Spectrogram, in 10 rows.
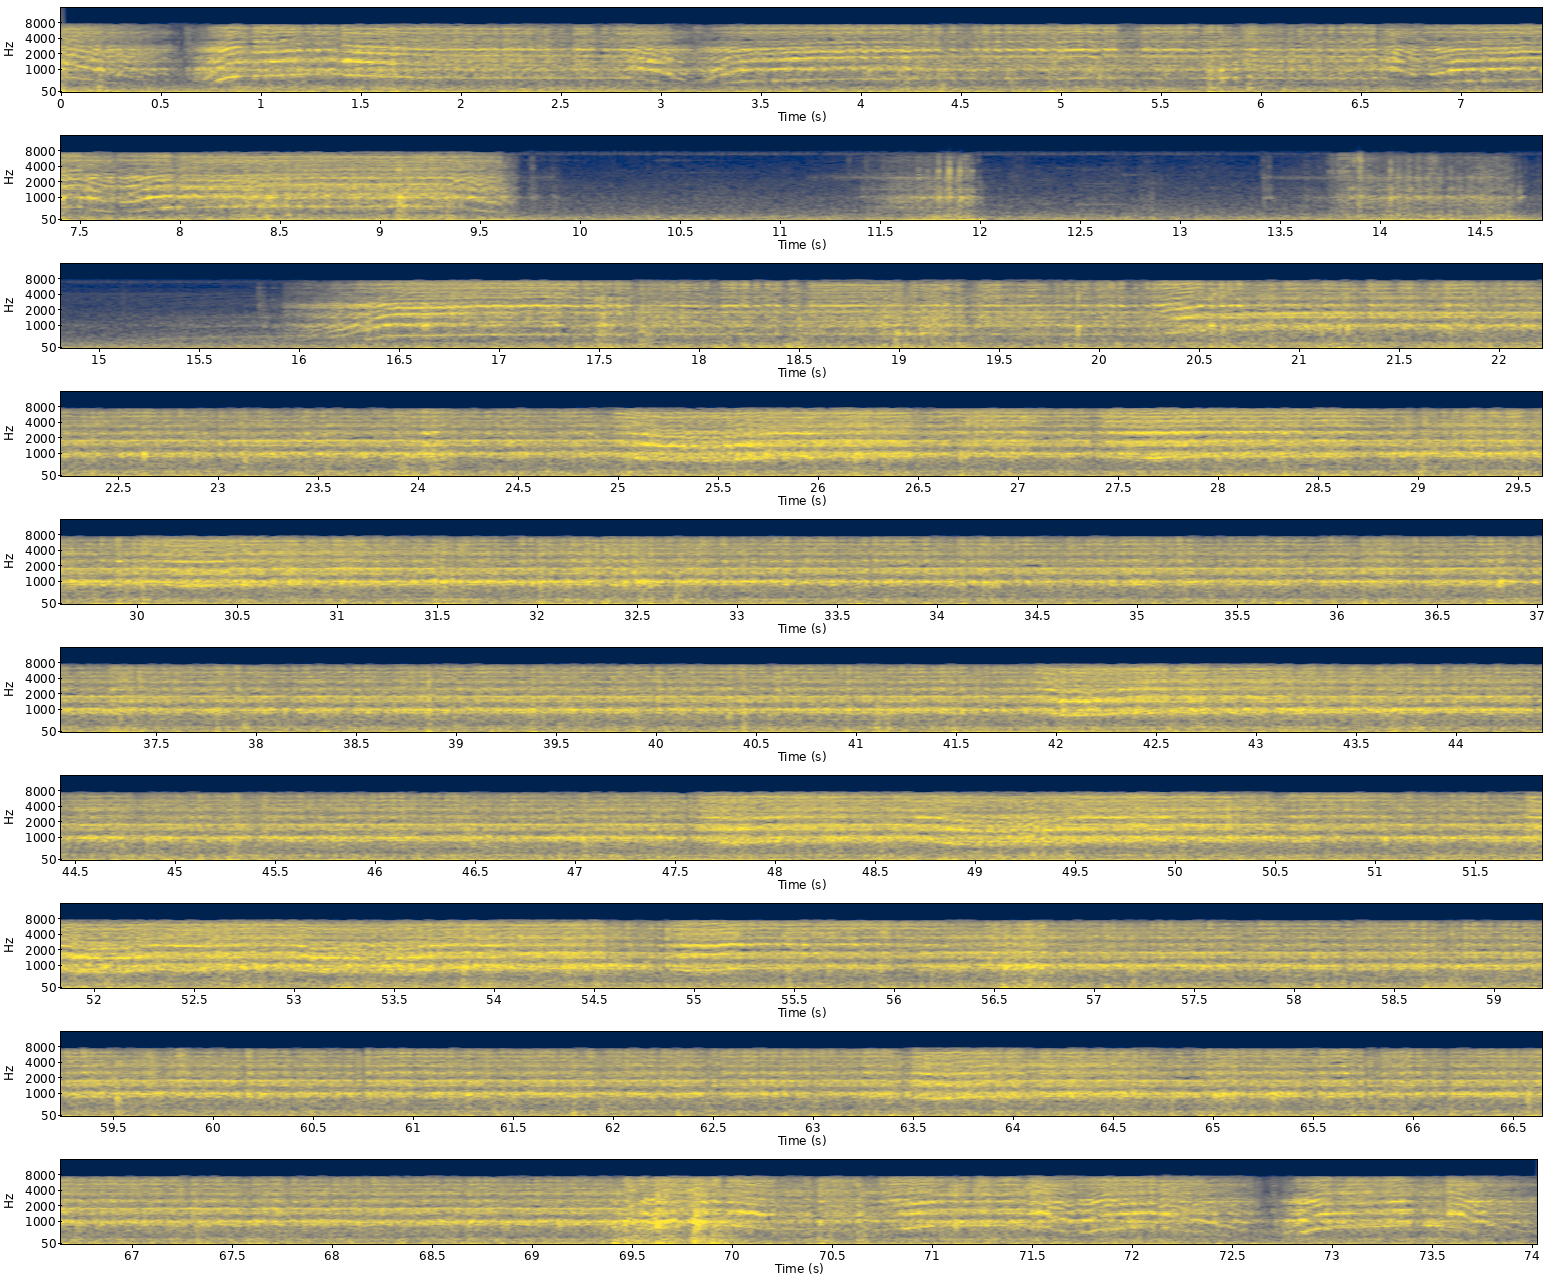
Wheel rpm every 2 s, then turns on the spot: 110, 120, 160, 140, 140, 0, 0, 10, 130, 160, 210, 230, 220, 230, 230, 230, 230, 230, 230, 230, 230, 230, 230, 230, 220, 230, 220, 230, 240, 230, 230, 230, 230, 230, 230, 200, 110.
14-16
